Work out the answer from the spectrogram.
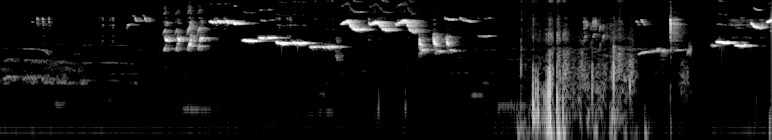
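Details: Excited brown-chested jungle flycatcher song used to provoke a reply: loud whistled phrases falling in pitch with buzzy notes, then a brief clattering noise before whistling resumes.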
